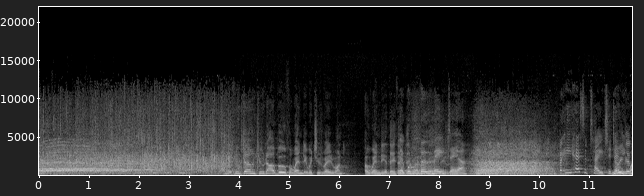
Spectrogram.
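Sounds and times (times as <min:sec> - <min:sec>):
studio audience cheering and applauding: 0:00.0 - 0:04.4
speech: 0:03.9 - 0:09.6, 0:10.5 - 0:11.8
laughter: 0:08.6 - 0:10.7.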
